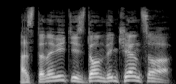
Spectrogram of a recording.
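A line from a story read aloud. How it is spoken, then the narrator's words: Breathless shout. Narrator (Russian): крикнул я, задыхаясь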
